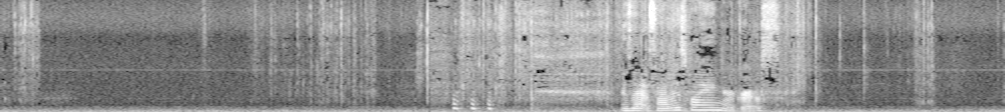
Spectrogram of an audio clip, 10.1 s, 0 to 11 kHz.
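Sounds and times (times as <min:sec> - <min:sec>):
low steady hum: 0:00.0 - 0:10.0
paper rustling against skin: 0:02.5 - 0:08.3, 0:09.0 - 0:09.4.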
